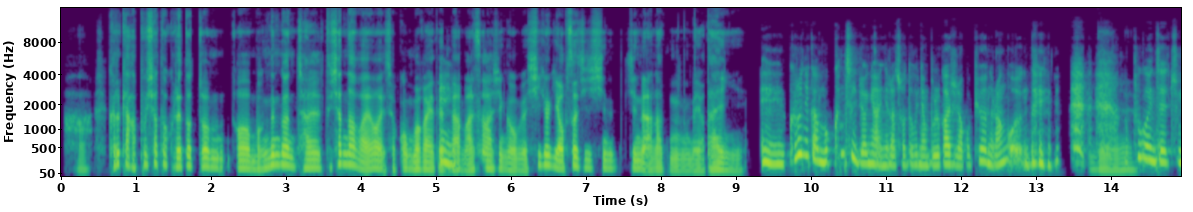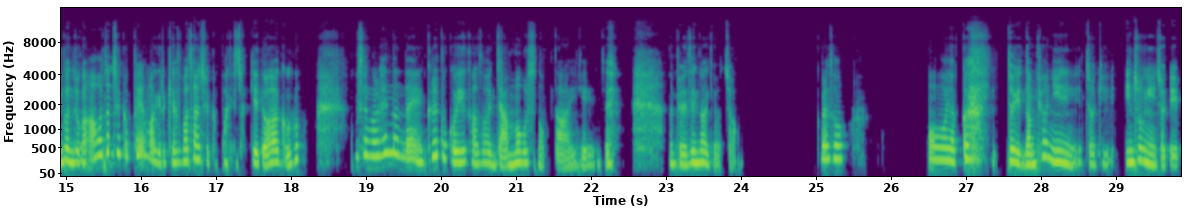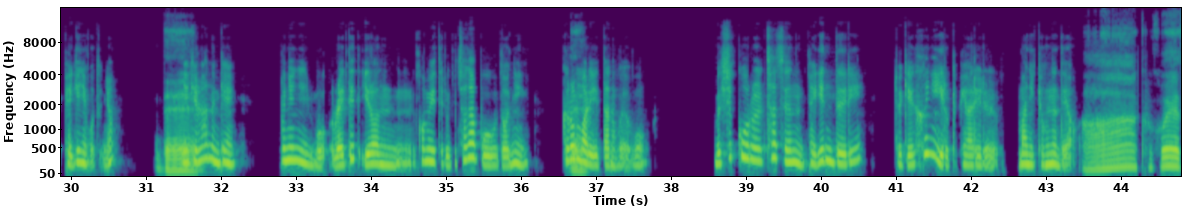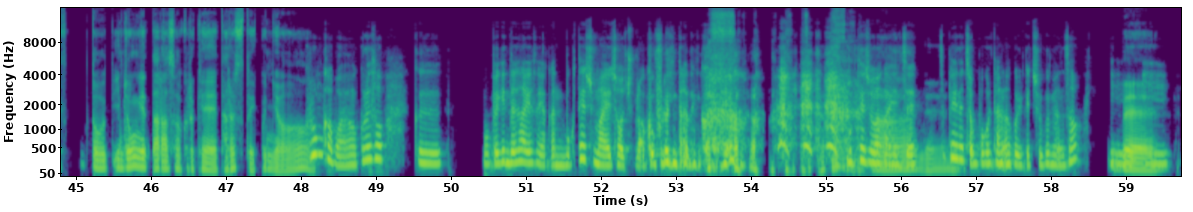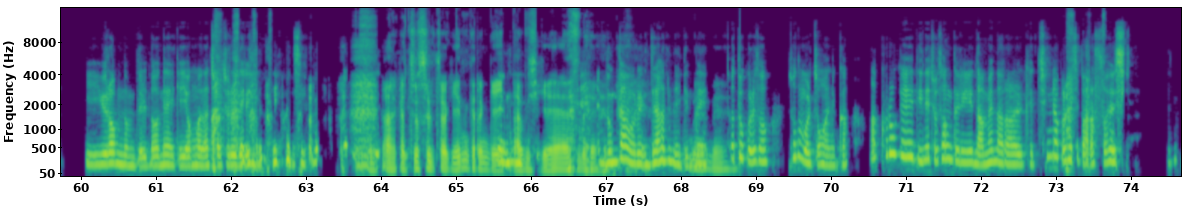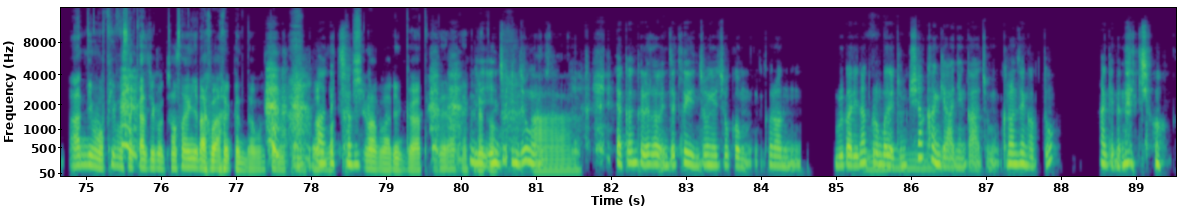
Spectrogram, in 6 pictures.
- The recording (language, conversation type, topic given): Korean, advice, 여행할 때 안전과 건강을 잘 지키려면 어떻게 해야 하나요?
- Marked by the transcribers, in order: tapping; laughing while speaking: "건데"; laugh; other background noise; laughing while speaking: "급하게 찾기도 하고"; laughing while speaking: "인제"; laughing while speaking: "약간"; laughing while speaking: "부른다는 거예요"; laugh; other noise; laugh; laughing while speaking: "내린다. 이런 식으로"; laugh; laughing while speaking: "네네"; laughing while speaking: "네"; laugh; laughing while speaking: "말았어야지"; laughing while speaking: "조상이라 말할 건"; laugh; laughing while speaking: "했죠"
